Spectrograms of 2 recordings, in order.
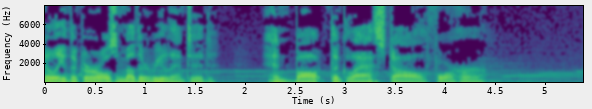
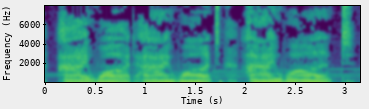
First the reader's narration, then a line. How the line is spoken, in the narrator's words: the girl began stamping her feet and screaming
